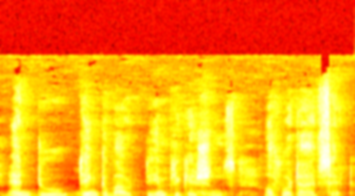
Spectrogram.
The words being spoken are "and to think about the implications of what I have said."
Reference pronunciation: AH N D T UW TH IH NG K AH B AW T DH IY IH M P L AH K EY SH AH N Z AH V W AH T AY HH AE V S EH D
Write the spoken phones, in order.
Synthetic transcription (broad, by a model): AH N D T UW T IH NG K AH B AW T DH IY IH M P L AH K EY SH AH N Z AH V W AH T AY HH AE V S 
